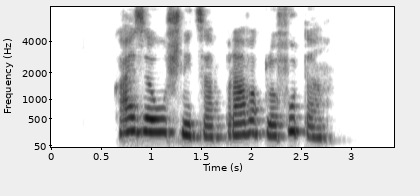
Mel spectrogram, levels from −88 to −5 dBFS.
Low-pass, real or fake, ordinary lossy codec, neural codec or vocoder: none; fake; none; codec, 16 kHz, 4 kbps, X-Codec, WavLM features, trained on Multilingual LibriSpeech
